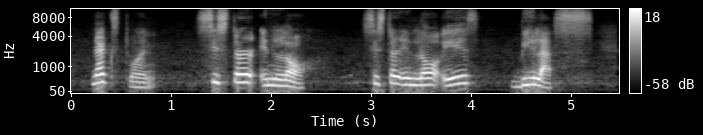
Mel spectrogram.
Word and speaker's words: bilas: this one MGA hiala you have to pronounce the letter S at the end because if you mispronounce it nearer to letter T it is actually it actually means the private part of a woman okay so make sure you pronounce the letter s it should be bilas okay next one illegitimate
